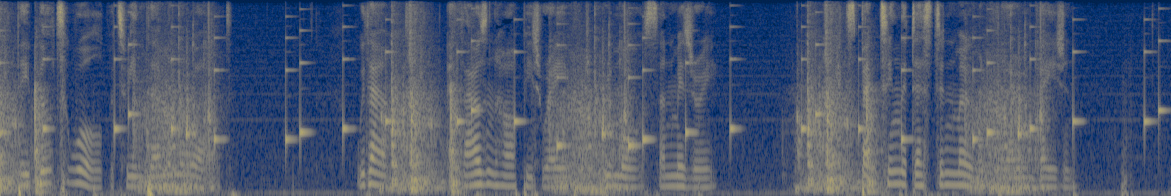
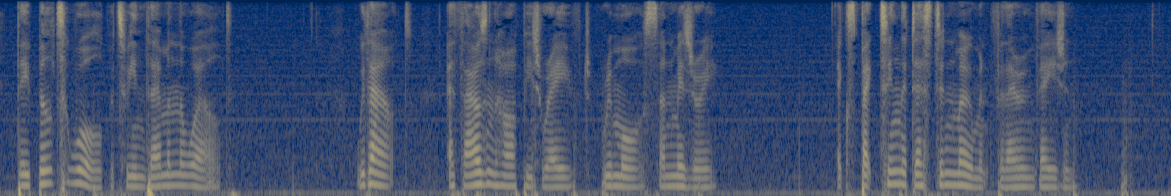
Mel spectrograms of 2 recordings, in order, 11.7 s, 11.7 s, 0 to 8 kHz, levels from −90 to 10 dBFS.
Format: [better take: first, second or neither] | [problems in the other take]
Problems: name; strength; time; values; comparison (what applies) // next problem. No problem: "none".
second | background sound (Ringtone + Drawer open or close); 1 dB above the speech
